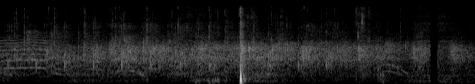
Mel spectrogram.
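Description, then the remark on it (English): A crowd claps steadily, a dense patter of many hands at moderate volume, with one sharper clap standing out midway before the applause carries on briefly. “I appreciate your clapping.”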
